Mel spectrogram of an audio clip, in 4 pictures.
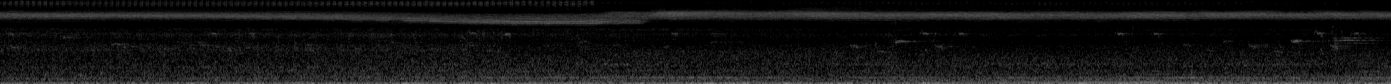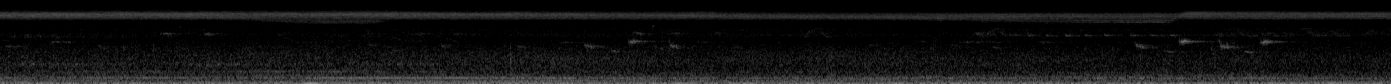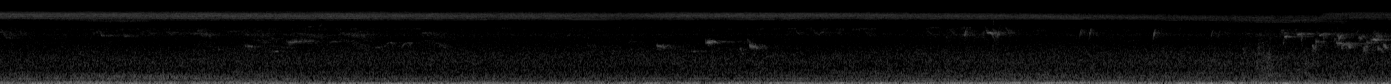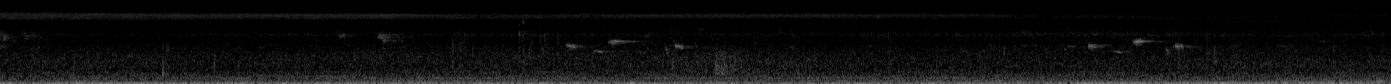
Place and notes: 水上巷, 埔里鎮桃米里 - Bird calls
Bird calls, Traffic noise, Stream
Puli Township, 水上巷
